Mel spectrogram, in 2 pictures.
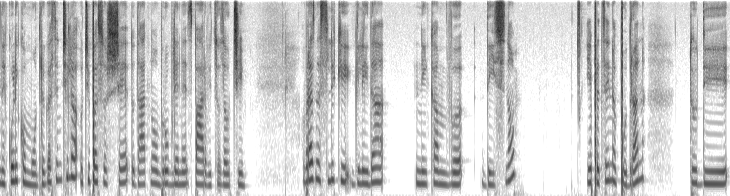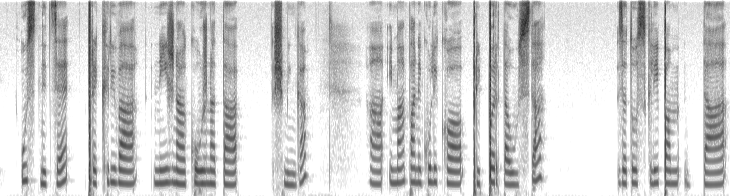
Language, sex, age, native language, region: Slovenian, female, 18-29, Slovenian, Gorenjska region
